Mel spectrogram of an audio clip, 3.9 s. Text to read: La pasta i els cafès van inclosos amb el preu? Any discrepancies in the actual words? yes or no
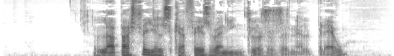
yes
